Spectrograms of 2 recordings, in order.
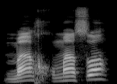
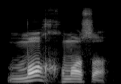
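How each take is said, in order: First: The 'ma' syllables are light with a bright vowel. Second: The 'ma' syllables are heavy with a rounded vowel. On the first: The speaker calls it right. "harusnya makhmasoh" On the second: The speaker calls it wrong. "terkadang ada yang baca dengan mokhmosoh"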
